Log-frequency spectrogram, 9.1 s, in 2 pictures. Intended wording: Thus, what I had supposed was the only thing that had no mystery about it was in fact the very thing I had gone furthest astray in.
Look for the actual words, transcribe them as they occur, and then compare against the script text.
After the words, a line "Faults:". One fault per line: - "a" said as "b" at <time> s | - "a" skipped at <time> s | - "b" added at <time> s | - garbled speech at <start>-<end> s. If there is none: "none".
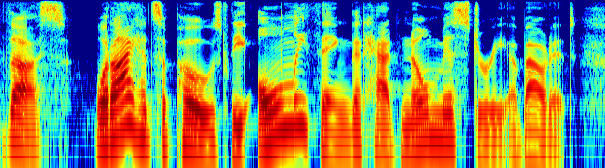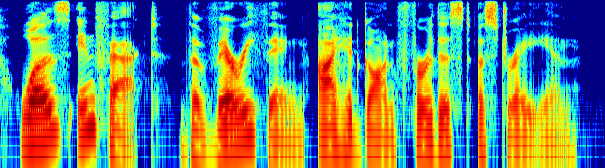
Thus, what I had supposed the only thing that had no mystery about it was in fact the very thing I had gone furthest astray in.
Faults:
- "was" skipped at 1.7 s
